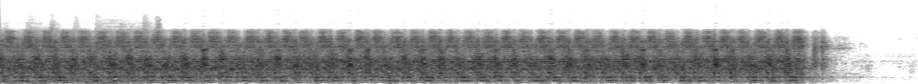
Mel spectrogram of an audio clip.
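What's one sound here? A vehicle engine rumbles loudly inside a cab.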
